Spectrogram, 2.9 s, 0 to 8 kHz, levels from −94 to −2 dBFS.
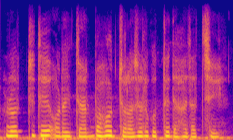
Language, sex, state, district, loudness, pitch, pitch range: Bengali, female, West Bengal, Cooch Behar, -15 LUFS, 240 Hz, 220-260 Hz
